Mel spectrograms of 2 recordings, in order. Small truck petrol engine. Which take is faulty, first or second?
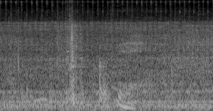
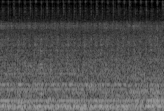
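second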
